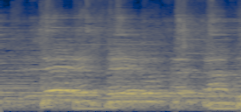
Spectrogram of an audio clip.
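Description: Live accordion music with a man singing into a microphone and others singing along, a hand-shaken maraca keeping the rhythm.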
